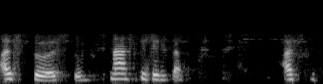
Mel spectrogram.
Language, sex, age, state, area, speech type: Sanskrit, other, 18-30, Rajasthan, urban, conversation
